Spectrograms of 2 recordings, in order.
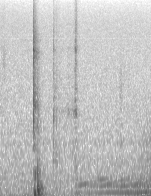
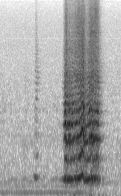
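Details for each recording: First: Old Lasko box fan after repair of a bad creaking, near-seized motor that stopped immediately at turnoff: it spins up from a few clicks into a smooth, steady whir with no creak or scrape; the motor runs freely. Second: Old Lasko box fan, nearly seized and stopping immediately at switch-off: low motor hum then single loud harsh half-second creak with faint tick before it; cause unconfirmed before fixing.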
